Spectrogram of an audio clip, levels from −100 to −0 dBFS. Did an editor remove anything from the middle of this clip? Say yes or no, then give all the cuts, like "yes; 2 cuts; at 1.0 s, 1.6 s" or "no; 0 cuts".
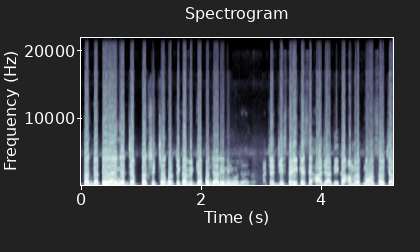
no; 0 cuts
